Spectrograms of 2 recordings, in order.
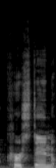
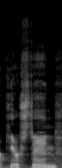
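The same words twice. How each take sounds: First: "Kirsten" with an ur vowel, KUR-stən; pronounced KUR-sten. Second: "Kirsten" with an ear vowel, KEER-stən; pronounced KEER-sten. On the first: Doll reviewer giving one side of the name debate, "Kirsten" said KUR-sten. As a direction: say "Kirsten" as KUR-sten, rhyming start with "her". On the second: Doll reviewer giving the other side of the name debate, "Kirsten" said KEER-sten. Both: Shown as a demonstration. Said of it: "whether or not it's pronounced".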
